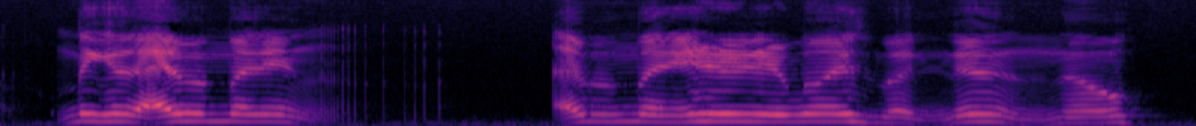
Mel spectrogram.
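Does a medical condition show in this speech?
Yes: cerebral palsy; limited use of arms.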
